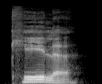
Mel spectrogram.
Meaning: 1. throat (front of the neck) 2. fillet
- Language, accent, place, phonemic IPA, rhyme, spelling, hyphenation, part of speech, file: German, Germany, Berlin, /ˈkeːlə/, -eːlə, Kehle, Keh‧le, noun, De-Kehle.ogg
